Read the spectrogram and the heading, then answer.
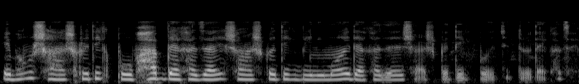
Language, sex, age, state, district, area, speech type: Bengali, female, 30-45, West Bengal, Bankura, urban, spontaneous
